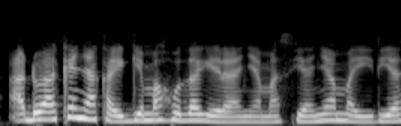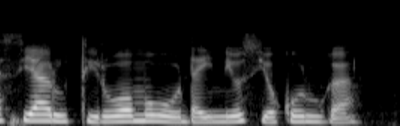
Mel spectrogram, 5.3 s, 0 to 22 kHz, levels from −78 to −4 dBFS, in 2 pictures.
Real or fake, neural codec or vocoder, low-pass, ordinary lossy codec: real; none; 7.2 kHz; none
